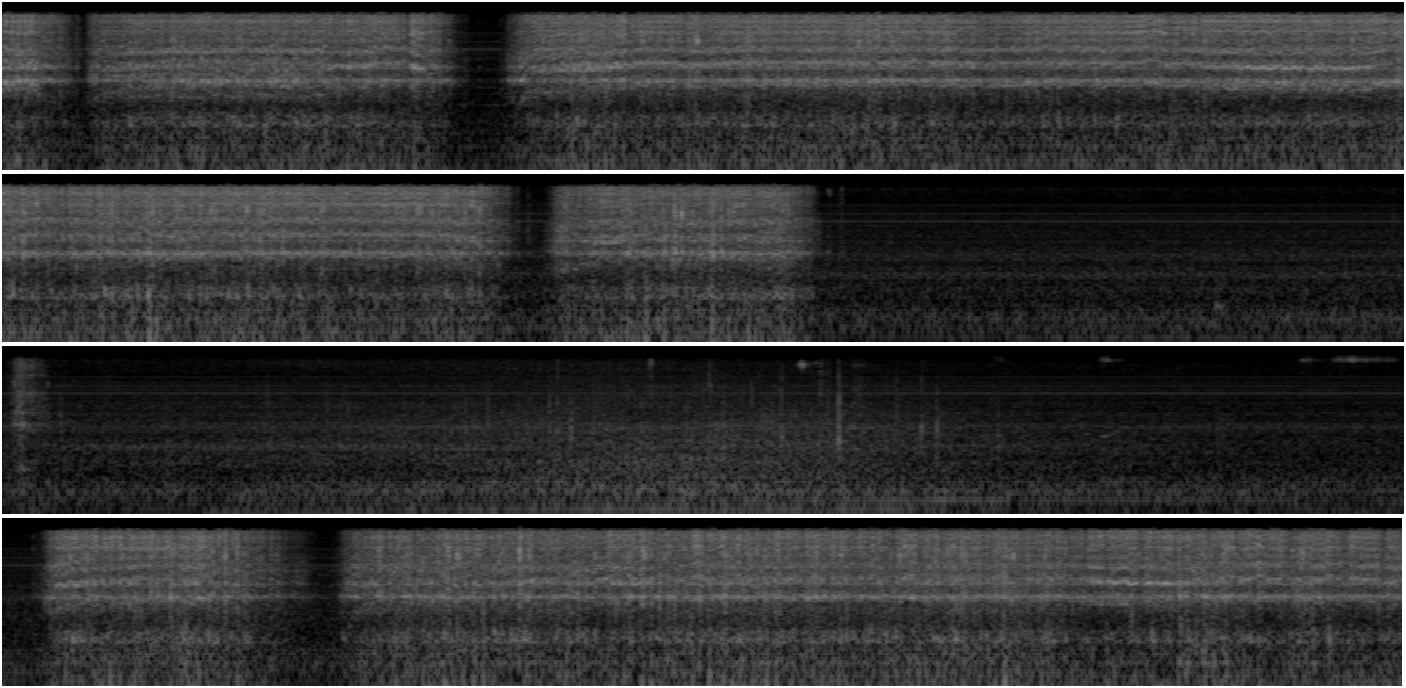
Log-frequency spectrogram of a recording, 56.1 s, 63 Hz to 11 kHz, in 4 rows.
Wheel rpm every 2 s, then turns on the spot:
130, 190, 110, 200, 230, 230, 220, 230, 230, 150, 170, 50, 0, 0, 10, 0, 0, 0, 0, 0, 0, 100, 100, 190, 220, 230, 220, 220.
none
